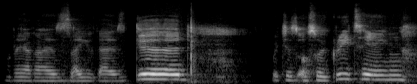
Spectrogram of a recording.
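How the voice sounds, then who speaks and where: A woman speaks with a Kenyan accent and lively intonation. Her pace is fairly slow. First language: Kikuyu. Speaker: YouTuber. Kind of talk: casual vlog, language examples. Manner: casual, animated.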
